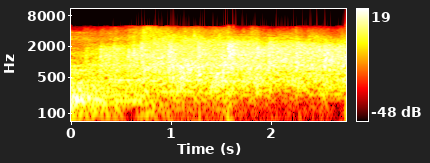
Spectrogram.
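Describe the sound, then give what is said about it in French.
An audience claps loudly and steadily during a French-language church service, a dense, even wash of many hands that holds at the same strength throughout. “Merci, acclame Dieu pour sa vie.”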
